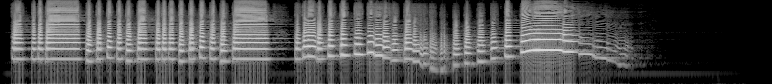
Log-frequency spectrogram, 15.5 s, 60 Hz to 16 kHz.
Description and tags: This is just a short fanfare used to announce a king in a short play. After the fanfare the horn player goes into a jazz riff and is stopped. Take 3
The is a recording I made for a fund raiser i am taking part in.
trumpet, trom, fare, royal, horn, fanfair, announcement, king, fanfare, jazz, fan, trombone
